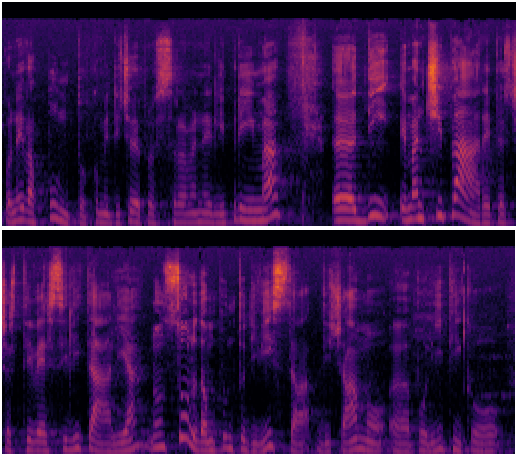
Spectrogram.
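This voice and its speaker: The intonation is lively and the pace moderate. It is an ordinary speaking voice. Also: woman. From Italy. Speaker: professor. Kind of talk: lecture. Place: hall. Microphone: podium.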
